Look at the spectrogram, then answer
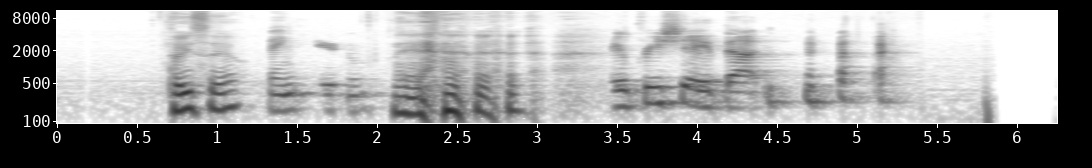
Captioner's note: questioner Laughter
